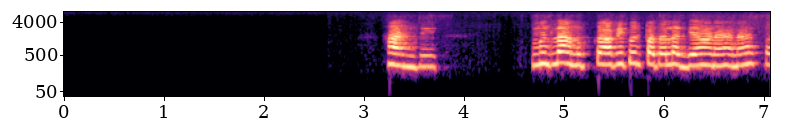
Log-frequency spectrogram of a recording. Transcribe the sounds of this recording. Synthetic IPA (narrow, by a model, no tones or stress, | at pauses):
hãːɲd͡ʒiː | mət̪ləbanũkaːfiːkʊt͡ʃʰpət̪aləɡjaɦoːɽ̃aɦɛnas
